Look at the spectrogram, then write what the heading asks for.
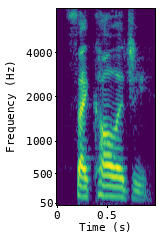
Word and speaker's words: psychology: lunatic so crazy psycho next word psychology repeat psy call the g what does it mean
